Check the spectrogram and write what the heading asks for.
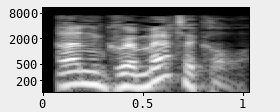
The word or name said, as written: ungrammatical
